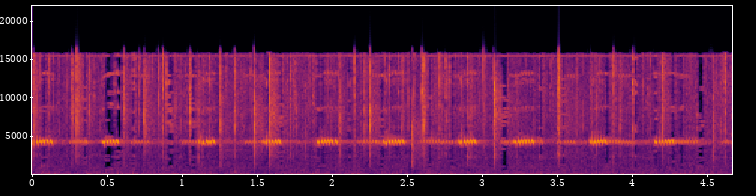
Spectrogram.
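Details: Crickets by a lake at sunset give shrill chirps about twice a second in a loose rhythm, while a nearby bonfire crackles and snaps over a deep background hum.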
